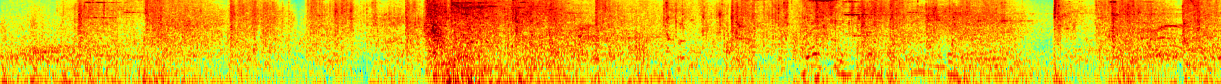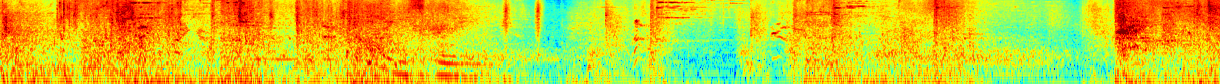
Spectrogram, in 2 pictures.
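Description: Game spells blast and crackle in a fight.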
